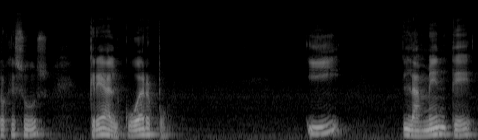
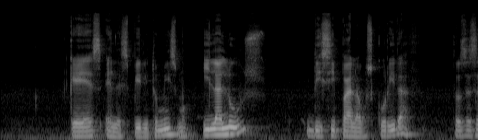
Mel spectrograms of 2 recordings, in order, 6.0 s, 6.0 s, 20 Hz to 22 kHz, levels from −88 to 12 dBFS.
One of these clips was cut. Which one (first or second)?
second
